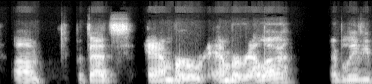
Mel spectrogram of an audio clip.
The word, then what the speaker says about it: Ambarella: But that's Ambarella, I believe you pronounce it, ticker symbol AMBA.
